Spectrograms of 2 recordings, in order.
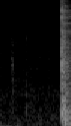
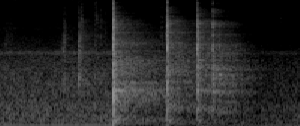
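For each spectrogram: First: ordinary glass pane shattered by a dropped steel ball. Second: tempered glass intact after steel ball drop.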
